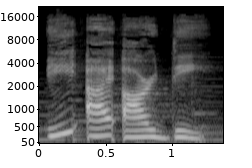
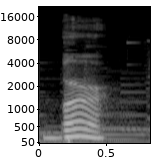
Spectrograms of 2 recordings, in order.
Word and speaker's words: bird: 比如，我们来看几个单词：小鸟 b i r d 读作 bird bird；学期 t e r m 读作 ter ter term；世界这个单词 w o r l d 读作 world world world world。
